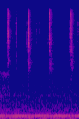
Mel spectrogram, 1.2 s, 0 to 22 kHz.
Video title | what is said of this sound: Palamalzeme Palastone Tatlı bir Seri s-61, s-83, a-13, p-7, d-71, b-19. | sa voix est très belle, il a un ton merveilleux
